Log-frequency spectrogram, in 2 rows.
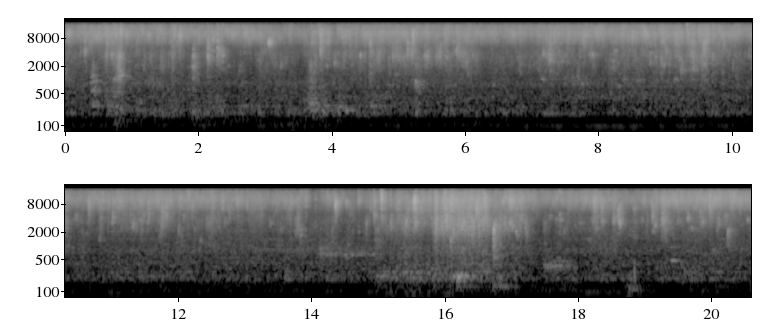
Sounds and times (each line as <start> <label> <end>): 0.0 shower 20.5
